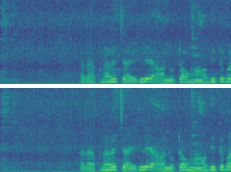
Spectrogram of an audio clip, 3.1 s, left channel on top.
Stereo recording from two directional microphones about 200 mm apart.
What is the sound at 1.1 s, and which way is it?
Speech, 35° right (ahead or behind).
